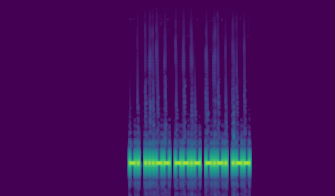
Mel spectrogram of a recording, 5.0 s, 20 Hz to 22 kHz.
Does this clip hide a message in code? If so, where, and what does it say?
Yes: Morse code from 1.9 to 3.7 s, heard as a keyed tone, about 41 wpm, 700 Hz. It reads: N3QCW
